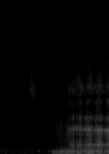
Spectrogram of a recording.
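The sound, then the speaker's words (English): A man's voice imitates a sheep in a church, letting out a single wavering bleat that starts after a brief quiet moment and holds steady, fairly loud, for about half a second. “See, you get extra animal impersonations for no extra cost here at this church.”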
